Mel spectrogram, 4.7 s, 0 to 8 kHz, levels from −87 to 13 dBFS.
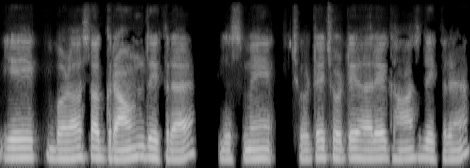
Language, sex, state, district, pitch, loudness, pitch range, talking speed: Hindi, male, Chhattisgarh, Rajnandgaon, 120 Hz, -17 LUFS, 115-125 Hz, 190 wpm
